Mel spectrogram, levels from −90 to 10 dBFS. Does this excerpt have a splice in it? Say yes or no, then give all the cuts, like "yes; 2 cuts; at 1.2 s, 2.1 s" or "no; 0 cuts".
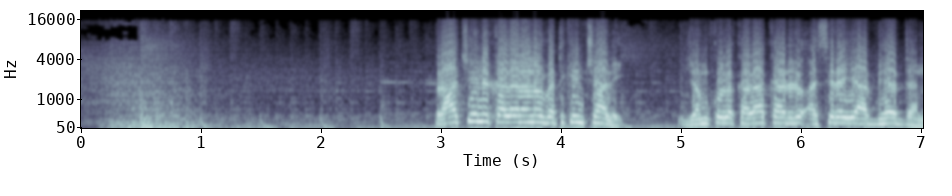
yes; 1 cut; at 2.7 s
